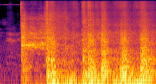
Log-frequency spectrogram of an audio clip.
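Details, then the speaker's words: Race car: brief crank, then it catches fast and settles into strong, rhythmic, loud pulses. Won't idle because of its open motor. Healthy start that runs very well. "I can't believe how well that thing runs. It won't idle cuz you know open motor life."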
